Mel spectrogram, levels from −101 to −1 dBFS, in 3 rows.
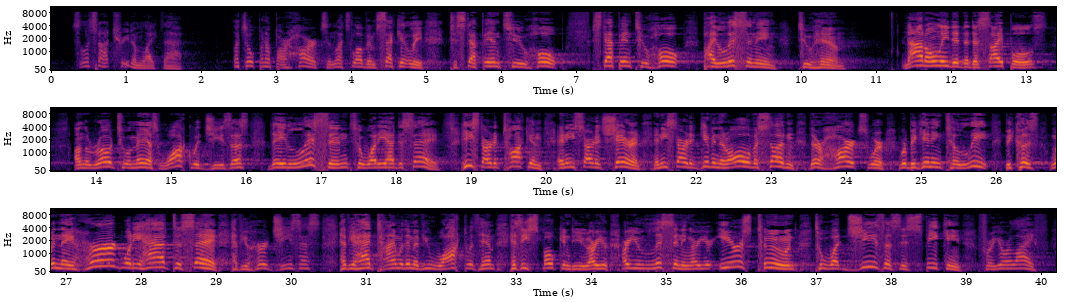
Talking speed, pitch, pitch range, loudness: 175 wpm, 200 Hz, 180-230 Hz, -37 LUFS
